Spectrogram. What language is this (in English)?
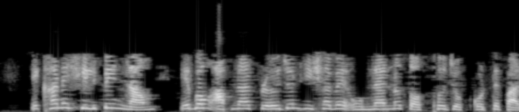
Bangla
